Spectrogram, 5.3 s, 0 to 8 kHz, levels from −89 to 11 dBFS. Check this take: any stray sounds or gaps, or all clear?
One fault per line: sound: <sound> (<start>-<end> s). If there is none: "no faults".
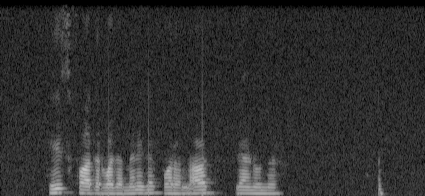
no faults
